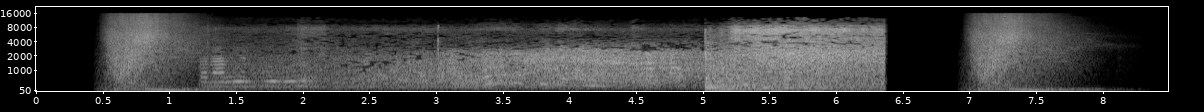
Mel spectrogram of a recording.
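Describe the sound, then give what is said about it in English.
Missiles fall in an air strike over the Deir ez-Zor area of Syria. A loud, sustained rushing roar lasts several seconds, then a short silence, then another loud, harsh burst. “So I just have a very quick video, the only one that I could find that wasn't terribly shaky, of at least a couple of the missiles falling in that Deir ez-Zor area.”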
